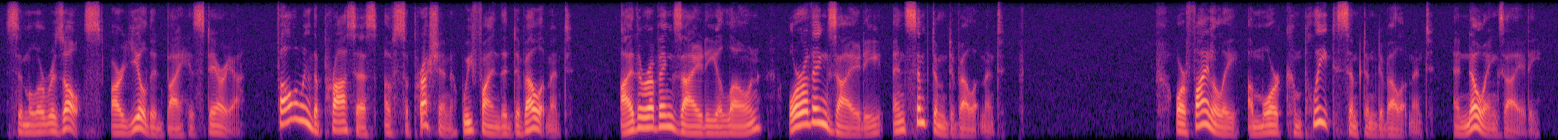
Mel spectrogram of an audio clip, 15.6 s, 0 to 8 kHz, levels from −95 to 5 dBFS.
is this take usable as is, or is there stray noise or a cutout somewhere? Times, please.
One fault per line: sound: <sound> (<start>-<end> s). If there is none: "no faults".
no faults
